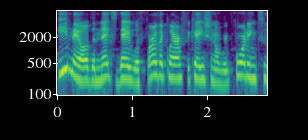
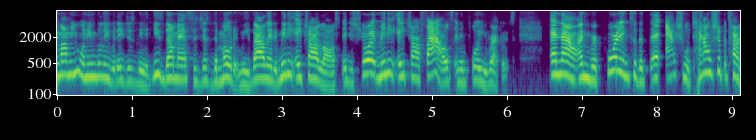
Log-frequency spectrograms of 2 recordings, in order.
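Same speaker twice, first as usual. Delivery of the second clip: usual speaking voice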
